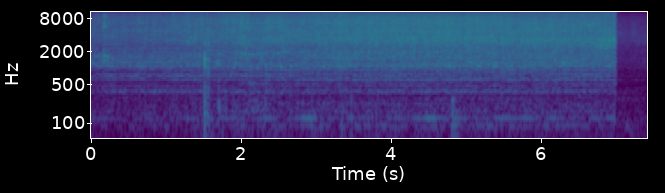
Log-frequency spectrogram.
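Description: Tomato sauce sizzling in hot oil with fried chopped garlic in a wok, stirred with a metal spatula, giving a steady, loud hiss with a couple of light knocks. The sizzle cuts off abruptly near the end.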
